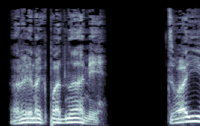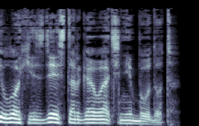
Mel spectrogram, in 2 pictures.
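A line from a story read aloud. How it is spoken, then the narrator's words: Smirking. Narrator (Russian): говорит Сиплый с кривой усмешкой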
